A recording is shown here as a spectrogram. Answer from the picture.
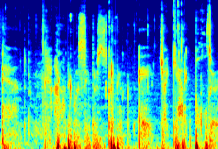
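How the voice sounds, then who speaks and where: A whisper moves along at a moderate pace. Noticeable background noise can be heard behind it. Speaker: game streamer. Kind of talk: casual live-stream talk to chat.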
